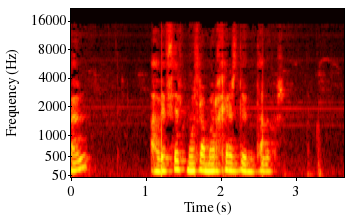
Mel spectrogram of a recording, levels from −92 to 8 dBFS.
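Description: Audio missing between chunks at 1.21, 1.66, 2.11 and 2.56 s breaks up this speech clip with four abrupt skips, each cutting out roughly 50 ms with the surrounding sound butted straight together and no gap of silence. The skips arrive every 0.45 s, which fits a likely cause of a recorder or processor handling the audio in 0.5 s chunks and dropping a short slice each time it hands over from one chunk to the next.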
